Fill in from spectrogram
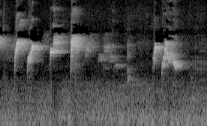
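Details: A three-month-caged wild-caught bird with a single white claw sings down a strong rival; a string of loud, clear whistled notes sliding downward, followed by a pause and then a rising and falling flourish.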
